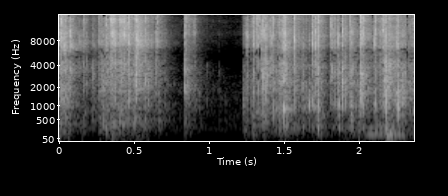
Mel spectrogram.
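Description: Clear plastic wrapping around a pack of planner inserts crinkling as it is handled, in two spells with a short pause about a second in.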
